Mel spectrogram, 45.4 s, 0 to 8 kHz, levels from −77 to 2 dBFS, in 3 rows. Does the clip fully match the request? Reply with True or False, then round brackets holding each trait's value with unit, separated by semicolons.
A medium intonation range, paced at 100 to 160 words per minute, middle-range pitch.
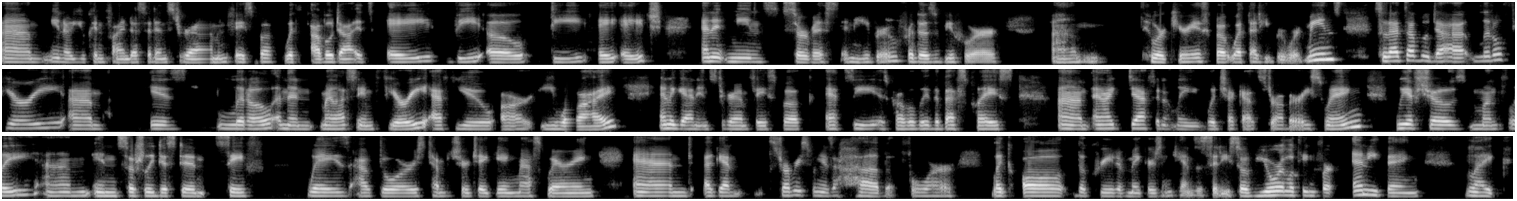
False (2.2 semitones; 150 wpm; 165 Hz)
